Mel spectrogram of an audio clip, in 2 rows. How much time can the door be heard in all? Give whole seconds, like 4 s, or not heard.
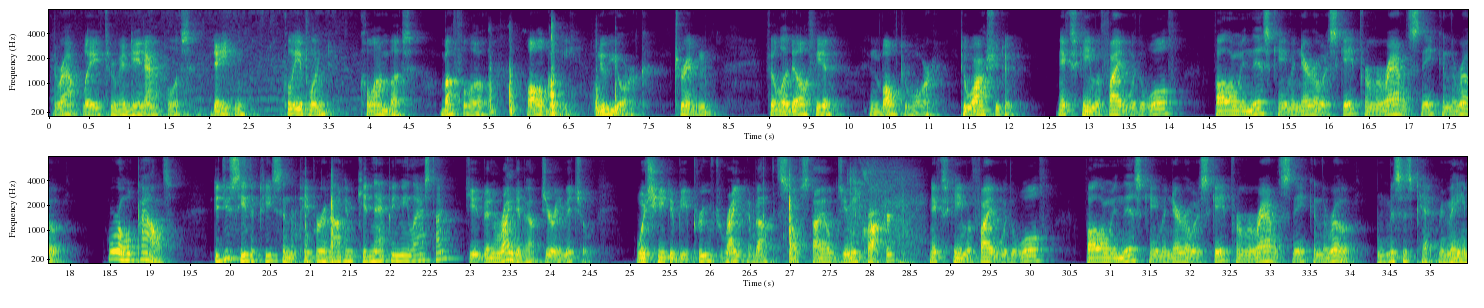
5 s.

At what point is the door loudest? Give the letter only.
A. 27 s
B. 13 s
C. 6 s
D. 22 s
C.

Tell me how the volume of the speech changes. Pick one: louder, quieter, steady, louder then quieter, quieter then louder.
steady.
